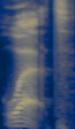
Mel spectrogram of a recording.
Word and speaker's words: what: La T de what se va a convertir en una R. Vas a sonar como una R.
